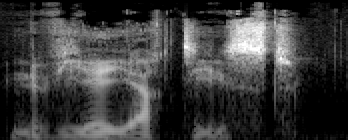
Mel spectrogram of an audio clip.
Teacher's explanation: Notice the liaison with vieille. It's not a L sound, it's a Y sound.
